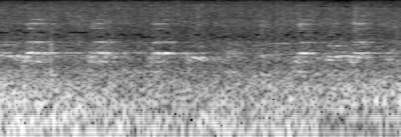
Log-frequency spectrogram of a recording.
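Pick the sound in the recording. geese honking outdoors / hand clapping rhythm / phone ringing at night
geese honking outdoors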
